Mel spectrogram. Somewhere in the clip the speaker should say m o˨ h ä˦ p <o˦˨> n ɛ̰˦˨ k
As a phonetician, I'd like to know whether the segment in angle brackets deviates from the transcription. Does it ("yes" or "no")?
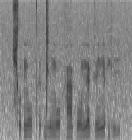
yes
